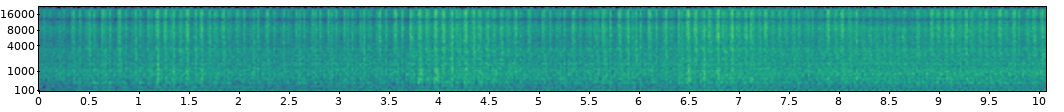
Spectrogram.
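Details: 1947 Cletrac FDE diesel crawler after sitting many years, started after freeing the injection pump, fresh fuel and heat, with a water leak and no fan belt: steady, even diesel idle clatter at three to four beats a second with no misses; runs well.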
